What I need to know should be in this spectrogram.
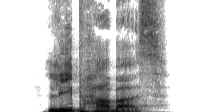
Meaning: genitive singular of Liebhaber
- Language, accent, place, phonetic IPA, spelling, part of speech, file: German, Germany, Berlin, [ˈliːpˌhaːbɐs], Liebhabers, noun, De-Liebhabers.ogg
